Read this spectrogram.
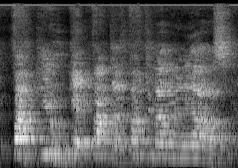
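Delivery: high, over-eager shouted chant; drunk, excited yell. Retold or imitated. Drunk colleague turns to guy next to him, excited shout. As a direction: bellow it high with misplaced gusto. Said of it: "he was so drunk, but so excited".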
